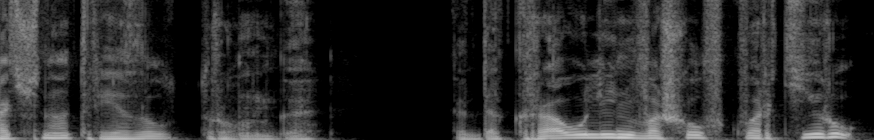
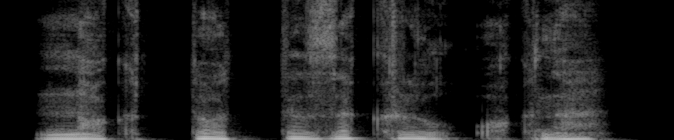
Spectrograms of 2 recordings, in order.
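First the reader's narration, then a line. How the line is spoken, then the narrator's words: Quiet. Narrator (Russian): тихо произнес Дронго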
